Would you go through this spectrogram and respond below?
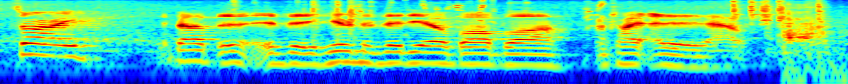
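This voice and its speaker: A man's voice: mid-range voice, very animated, brisk, heavy background noise. A man narrating casually while he takes apart a wrecked car, rambling and correcting himself, with a congested voice. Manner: rambling, informal, self-correcting as he works. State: congested after being sick. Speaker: vlogger working on his race car.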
